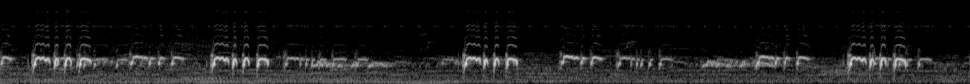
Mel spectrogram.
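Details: Loud-voiced local zebra dove song used to encourage silent doves: crisp, rapid cooing notes delivered in short phrases roughly every one to two seconds.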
